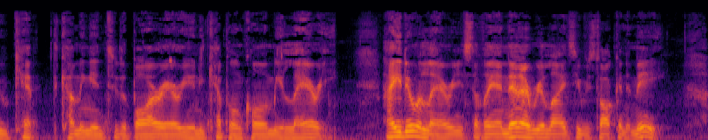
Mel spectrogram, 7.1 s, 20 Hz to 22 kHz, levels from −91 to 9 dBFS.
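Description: A corrupt frame decoded at 1.70 to 1.75 s, just after "coming into the bar" and before "and he kept on", produces a brief burst of about 50 ms. The damage fits a couple of compressed speech frames whose bits were flipped. The decoder played them anyway, reading wrong gains and codes, so energy landed at the wrong frequencies. The result is an unnatural sound peaking at roughly -20 dBFS.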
